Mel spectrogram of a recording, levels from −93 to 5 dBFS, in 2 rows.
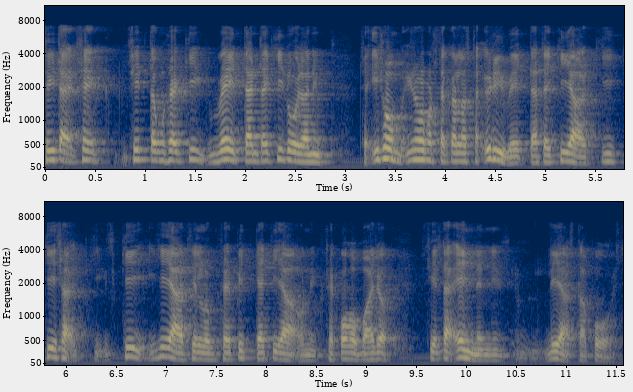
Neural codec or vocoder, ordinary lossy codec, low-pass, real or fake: none; none; 7.2 kHz; real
